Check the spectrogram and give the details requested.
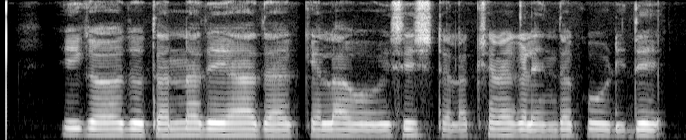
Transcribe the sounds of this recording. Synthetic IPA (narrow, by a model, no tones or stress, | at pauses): iːɡɐɐd̪ut̪ɐnːɐd̪ɛjaːd̪ɐkɛlɐʋuʋiʃiʂʈɐlɐkʂɐɳɐɡɐɭind̪ɐkuːɽid̪e̞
